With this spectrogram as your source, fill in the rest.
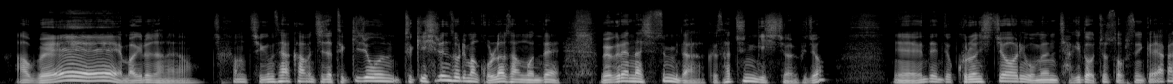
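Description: Nothing here jumps out as a technical fault; the speech just runs along from beginning to end without anything catching the ear.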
